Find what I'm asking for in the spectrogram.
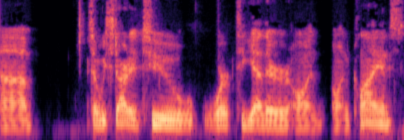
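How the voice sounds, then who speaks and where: Speaking very slowly, a man keeps his fairly low voice in fairly even intonation. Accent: American. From New Jersey. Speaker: financial planner. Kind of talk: casual interview.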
